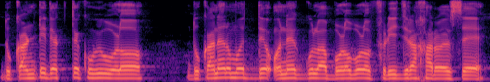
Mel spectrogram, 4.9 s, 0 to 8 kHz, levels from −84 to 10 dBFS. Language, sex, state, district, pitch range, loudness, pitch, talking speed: Bengali, male, Assam, Hailakandi, 145-160 Hz, -16 LUFS, 150 Hz, 160 wpm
